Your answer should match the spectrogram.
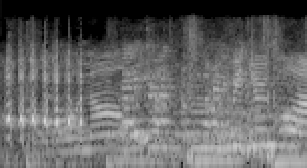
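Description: Young girls' voices, with a quick run of short pulses near the start, over background music with a steady bass beat.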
